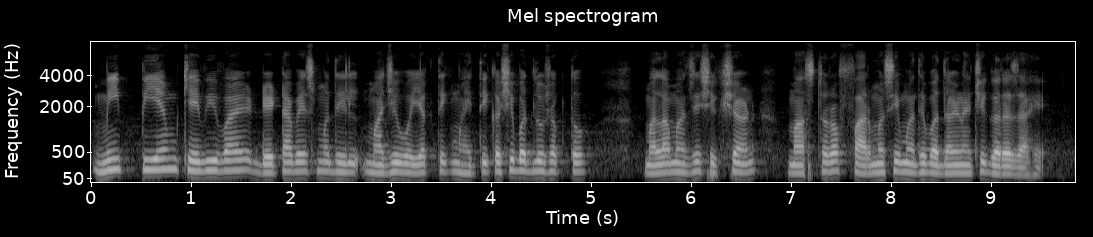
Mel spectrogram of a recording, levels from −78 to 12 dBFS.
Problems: none marked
